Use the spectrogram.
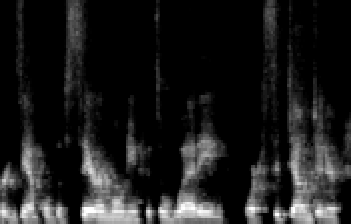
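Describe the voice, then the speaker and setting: A woman talks at a fairly quick pace in a fairly low pitch. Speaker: podcast host and event planner. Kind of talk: casual podcast conversation. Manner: upbeat.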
